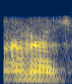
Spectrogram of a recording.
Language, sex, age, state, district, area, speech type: Kashmiri, male, 45-60, Jammu and Kashmir, Budgam, urban, conversation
